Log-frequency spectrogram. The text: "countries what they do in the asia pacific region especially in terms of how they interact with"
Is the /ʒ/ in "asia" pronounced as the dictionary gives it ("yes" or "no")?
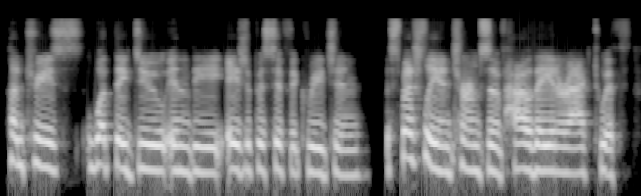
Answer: yes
